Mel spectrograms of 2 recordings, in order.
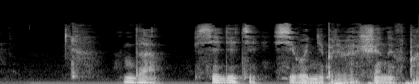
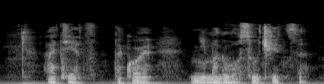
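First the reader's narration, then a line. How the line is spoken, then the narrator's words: Whispered. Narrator (Russian): шептал он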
